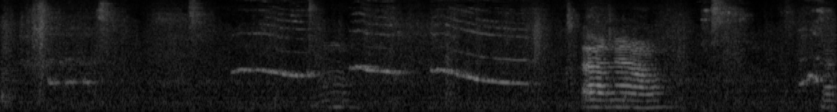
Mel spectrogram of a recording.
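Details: Brittany puppies, five weeks old, learning to crate train in a kennel. Thin high whines slide downward one after another, then a single louder harmonic yelp bursts out before quieter whining resumes.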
